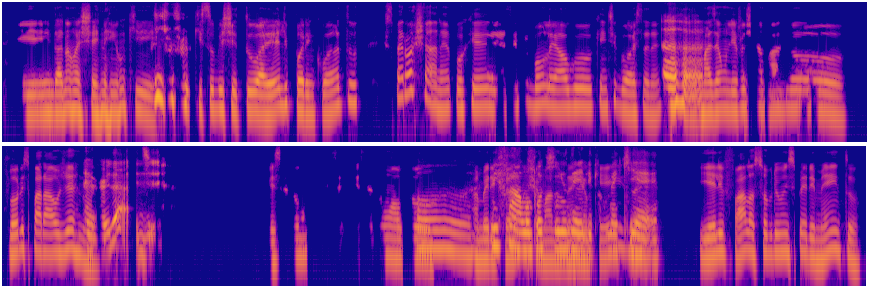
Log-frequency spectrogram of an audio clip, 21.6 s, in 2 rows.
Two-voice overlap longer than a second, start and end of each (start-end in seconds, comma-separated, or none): 16.7-18.8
